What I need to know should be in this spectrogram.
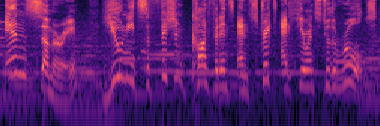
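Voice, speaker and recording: Dutiful theater manager, formal, earnest, lively intonation, game dialogue, background music. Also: male voice, high-pitched, normal speed. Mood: resolute, earnest. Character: dutiful, proud theater manager, protective of his troupe. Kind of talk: video game voice acting.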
